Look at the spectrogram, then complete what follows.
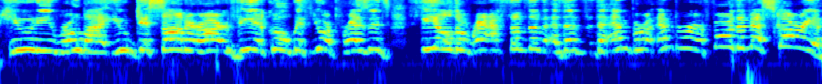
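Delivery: very high, full-throated, top-of-the-lungs shout. Retelling shouting at a little thing running out of the car: retelling a shout. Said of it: "I shout at the top of my voice".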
